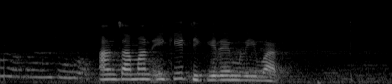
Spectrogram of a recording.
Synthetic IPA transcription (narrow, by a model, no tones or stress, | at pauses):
ʔaɲt͡ʃamanikid̪̥i̤kiɾeməliwat̪̚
